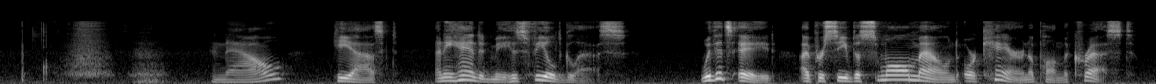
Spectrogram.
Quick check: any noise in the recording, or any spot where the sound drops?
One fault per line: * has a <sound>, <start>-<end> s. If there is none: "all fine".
* has a breath, 0.2-1.8 s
